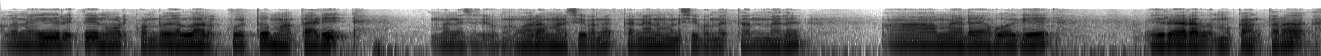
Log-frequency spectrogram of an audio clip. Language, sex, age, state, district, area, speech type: Kannada, male, 45-60, Karnataka, Gadag, rural, spontaneous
